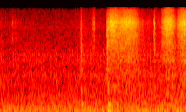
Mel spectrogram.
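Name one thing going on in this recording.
Paper rustles softly as it is pressed down onto card.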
